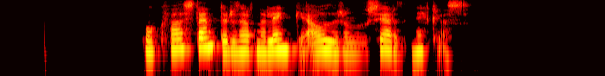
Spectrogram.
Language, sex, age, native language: Icelandic, female, 30-39, Icelandic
